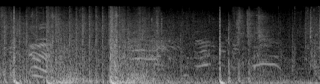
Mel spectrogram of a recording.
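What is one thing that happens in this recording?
Gunshots fire in quick, sharp bursts.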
